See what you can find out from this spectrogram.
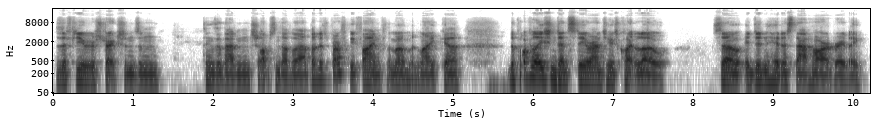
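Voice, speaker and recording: Bright-voiced Belfast man chatting casually. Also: on the low side, a little fast. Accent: Belfast, Northern Irish. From Northern Ireland. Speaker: podcast guest, graphic artist. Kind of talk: casual chat, anecdotes.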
